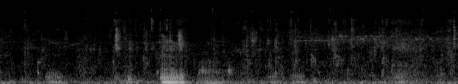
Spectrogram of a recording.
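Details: Wild boars in a beech forest, including a large boar with sharp tusks; one short, deep grunt sounds midway through, surrounded by soft rustling and crunching on the forest floor.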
